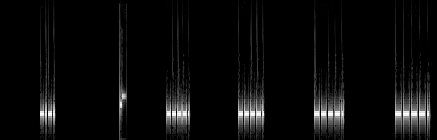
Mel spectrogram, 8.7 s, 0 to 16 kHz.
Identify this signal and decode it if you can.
Morse code, heard as a keyed tone, about 37 wpm, spaced as for 8 wpm, 700 Hz. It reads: C 9999
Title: Speed-Racing Single Letter-Number 30wpm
